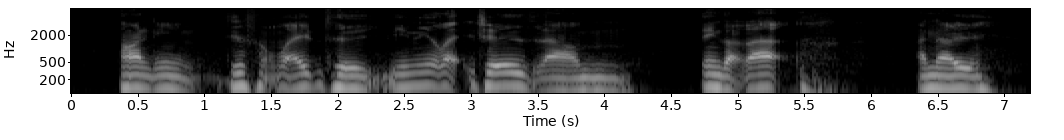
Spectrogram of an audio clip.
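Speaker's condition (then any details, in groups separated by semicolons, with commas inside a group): Cerebral palsy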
